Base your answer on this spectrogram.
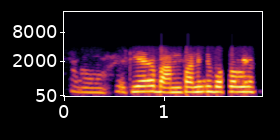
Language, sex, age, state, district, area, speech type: Assamese, female, 45-60, Assam, Golaghat, rural, conversation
